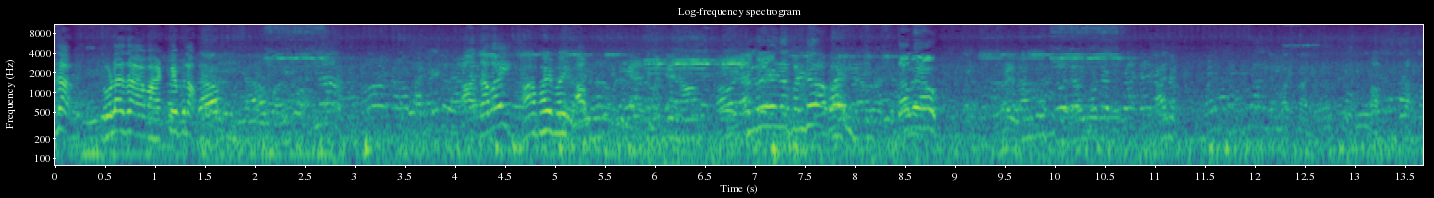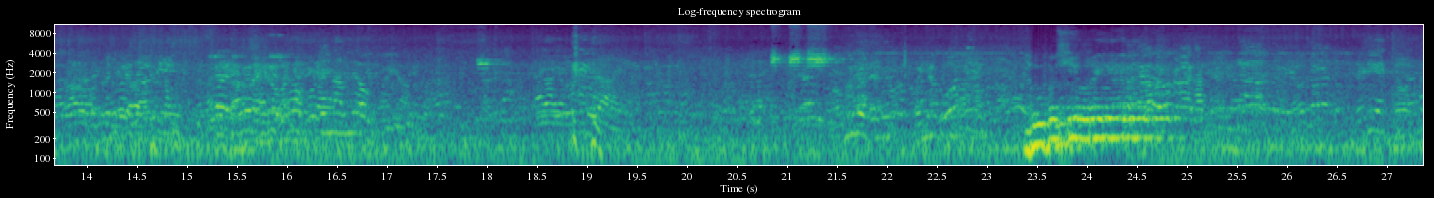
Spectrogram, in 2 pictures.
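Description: Several men talk with one another close by.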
